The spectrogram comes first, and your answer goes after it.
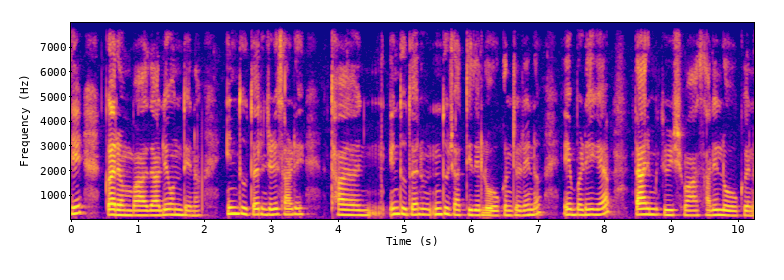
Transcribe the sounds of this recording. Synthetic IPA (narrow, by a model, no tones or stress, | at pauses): eːkəɾəmbaːd̪aːleːɦõːnd̪eːnə | ɪnd̪ut̪əɾd͡ʒeɽeːsaːɽeː | t̪ʰa | ɪ̃nd̪uːt̪əɾɪnd̪uːd͡ʒaːt̪iːd̪eːloːknd͡ʒəɽeːnəeːbəɽeːɡɪjaːt̪aːɾmɪkʋɪʃwaːsaːleːloːkːn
